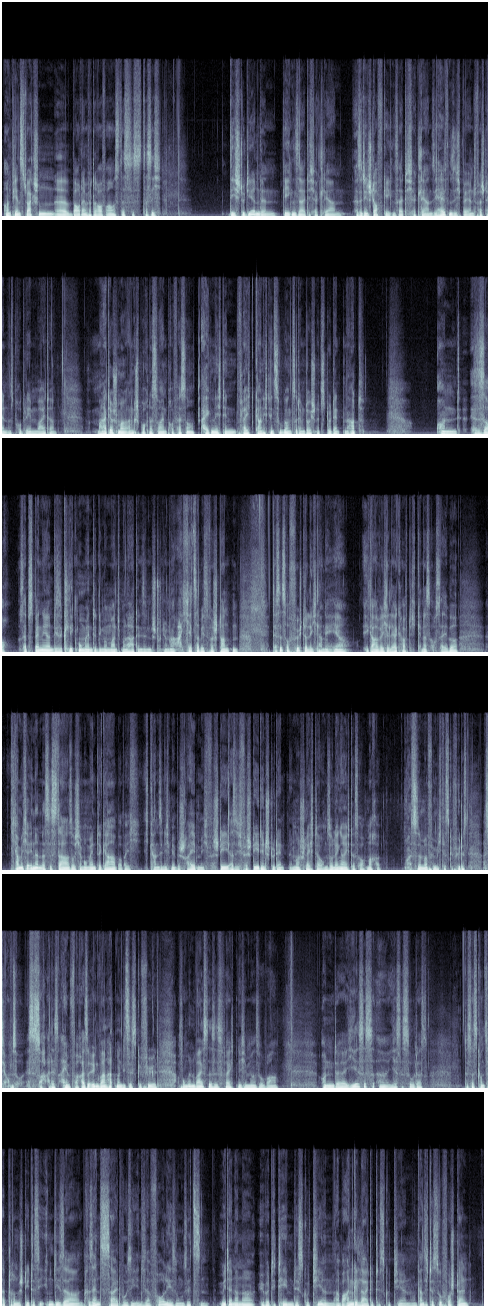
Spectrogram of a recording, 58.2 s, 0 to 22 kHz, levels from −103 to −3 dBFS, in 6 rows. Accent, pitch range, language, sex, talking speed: German, 105-125 Hz, German, male, 185 wpm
